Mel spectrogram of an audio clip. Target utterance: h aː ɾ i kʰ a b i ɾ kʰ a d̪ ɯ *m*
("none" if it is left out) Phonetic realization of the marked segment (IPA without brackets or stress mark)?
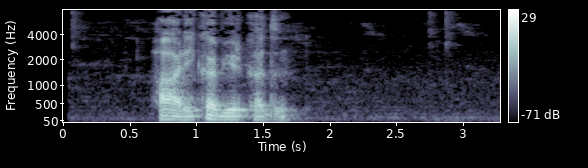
n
